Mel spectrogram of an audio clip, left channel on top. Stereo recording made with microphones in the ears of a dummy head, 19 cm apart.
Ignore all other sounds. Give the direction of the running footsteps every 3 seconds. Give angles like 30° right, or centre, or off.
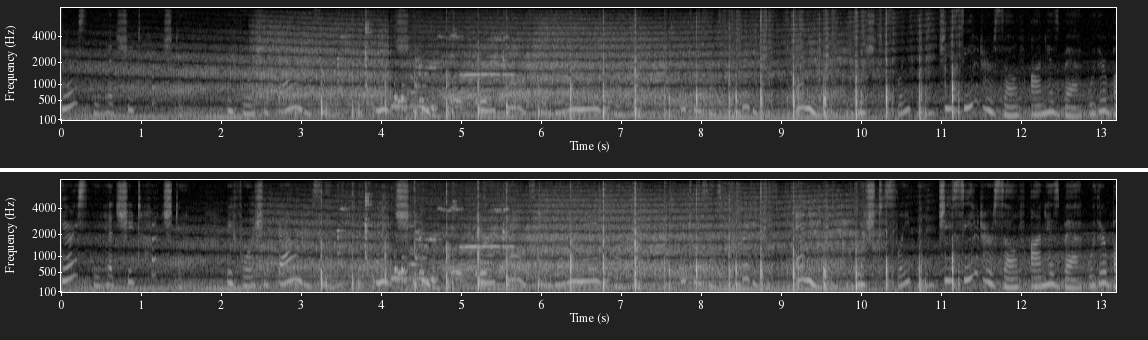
off, 60° right, 20° right, 30° left, off.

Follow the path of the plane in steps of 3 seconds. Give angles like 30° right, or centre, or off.
40° left, 20° left, 10° right, 30° right, 40° right.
